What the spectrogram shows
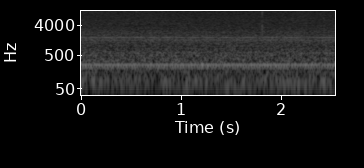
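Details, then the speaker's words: U-Start starter capacitor recharging after a 300-400 A load: steady buzzing tone with a faint higher whistle over hiss, radio interference from its charge controller that disappears once fully charged. "yup and soon as it fully charges itself this noise will disappear"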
